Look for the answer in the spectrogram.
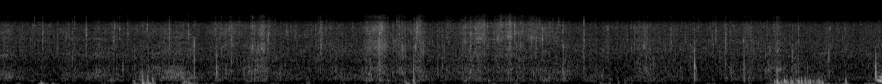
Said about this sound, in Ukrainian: що дощ паде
